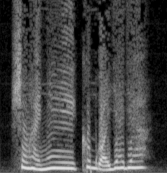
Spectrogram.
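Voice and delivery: plain reading voice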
